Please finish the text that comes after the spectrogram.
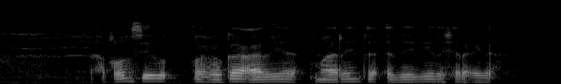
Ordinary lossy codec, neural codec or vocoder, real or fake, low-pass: MP3, 64 kbps; none; real; 14.4 kHz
